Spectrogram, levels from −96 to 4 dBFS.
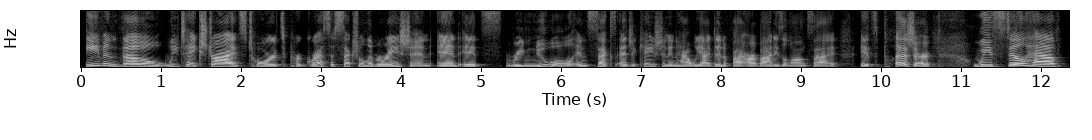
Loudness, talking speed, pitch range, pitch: -27 LUFS, 130 wpm, 150-200 Hz, 165 Hz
